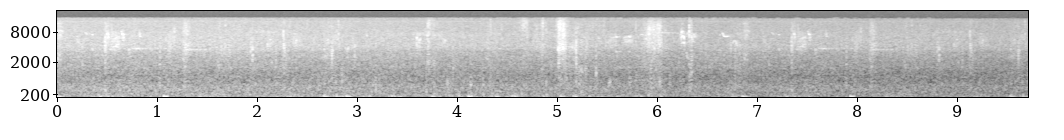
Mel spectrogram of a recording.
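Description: Footsteps crunch softly on dry forest ground.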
